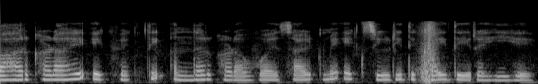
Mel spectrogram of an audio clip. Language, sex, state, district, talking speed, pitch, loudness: Hindi, female, Himachal Pradesh, Shimla, 190 wpm, 210 Hz, -25 LUFS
